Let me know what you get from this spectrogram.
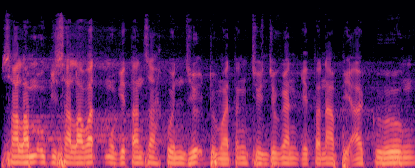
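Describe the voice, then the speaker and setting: A man's dark, mellow voice at a fairly quick pace, with fairly even intonation. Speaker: family spokesman at wedding ceremony. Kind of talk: formal ceremonial speech. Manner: formal.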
